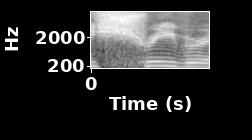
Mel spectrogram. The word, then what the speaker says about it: Shriver: Yes, the Godfather sent us an email saying, hey, we love the coverage, but you might want to say Shriver instead of Shriver, so we do appreciate that.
